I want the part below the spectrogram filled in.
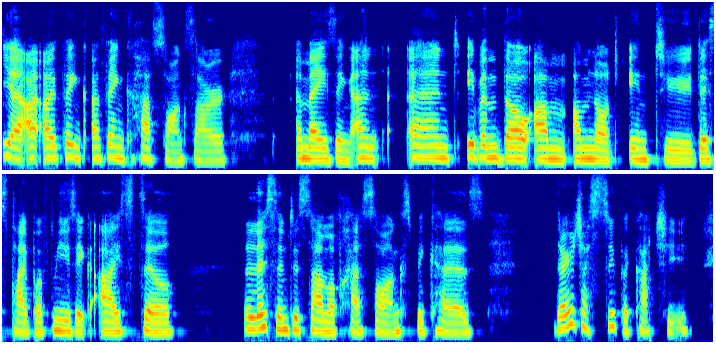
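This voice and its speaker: In a Polish accent, the speaker goes at a very slow pace with fairly even intonation over a quiet background. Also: woman, fairly low pitch for a woman. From Poland. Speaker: singer-songwriter. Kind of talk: casual interview chat.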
